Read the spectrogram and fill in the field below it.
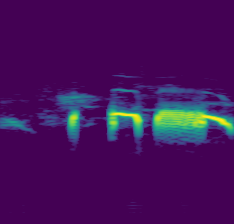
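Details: Spotted dove 'kích bổi' calling from a male and female recording: a faint lead-in, a short pip, a clean coo, then a long rolling coo that slides downward at its end.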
